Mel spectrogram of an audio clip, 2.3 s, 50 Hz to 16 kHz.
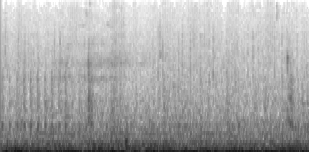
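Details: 2014 Hyundai HB20 driven slowly over rough dirt road: dull front-end knocks over cabin rumble, sounding like a stabilizer link (bieleta) or ball joint knocking.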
